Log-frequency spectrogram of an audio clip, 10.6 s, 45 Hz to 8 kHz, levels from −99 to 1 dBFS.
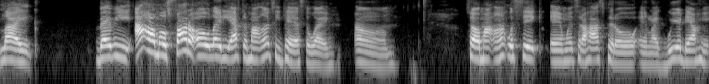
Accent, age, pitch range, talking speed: American, 20-39, 165-225 Hz, 165 wpm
